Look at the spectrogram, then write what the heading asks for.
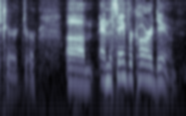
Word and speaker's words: Cara Dune: We have, her name is Cara Dune, but she is referred to as Cara Dune in the show.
